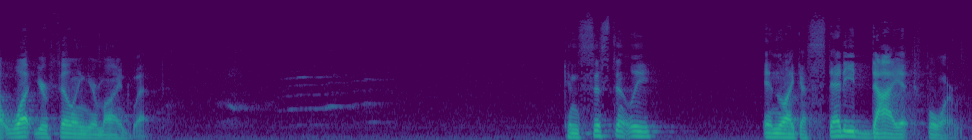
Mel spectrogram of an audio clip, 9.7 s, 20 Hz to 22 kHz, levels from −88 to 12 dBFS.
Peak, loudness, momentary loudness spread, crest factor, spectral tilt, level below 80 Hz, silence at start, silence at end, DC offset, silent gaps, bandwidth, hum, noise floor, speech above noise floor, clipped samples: -14 dBFS; -33 LUFS; 10 LU; 20 dB; -7.5 dB/octave; -64 dBFS; 0 s; 0.15 s; under 0.1%; none; 13.5 kHz; none; -69 dBFS; 36 dB; under 0.1%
